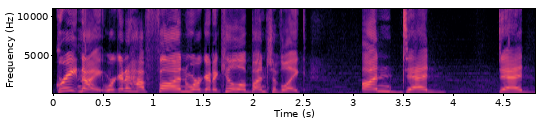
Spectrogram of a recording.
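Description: A woman's voice: high voice, moderate pace, a bit bright, faint music behind. A woman role-playing her game character in casual, improvised dialogue, chatty, upbeat and informal.

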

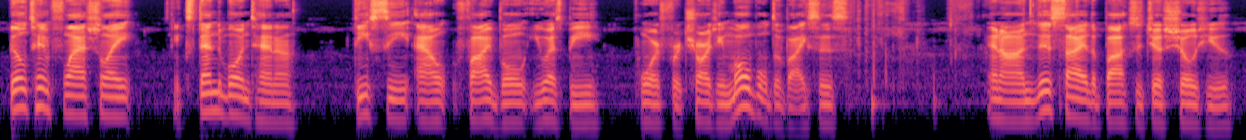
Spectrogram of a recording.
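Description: A man giving a casual unboxing and review narration in a halting, methodical way, in short phrases. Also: medium pitch, fairly bright tone, no echo. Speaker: product reviewer.

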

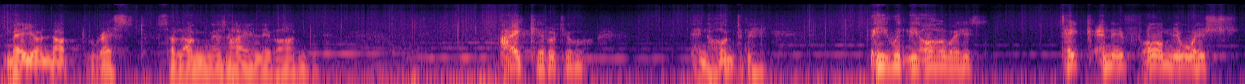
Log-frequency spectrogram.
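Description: A man's voice: mid-range voice, expressive. An actor playing a tormented, passionate romantic man in theatrical, anguished 1940s radio drama style. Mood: raging grief. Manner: anguished, theatrical, slow declamation. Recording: old radio recording with music.

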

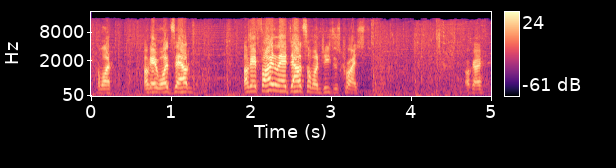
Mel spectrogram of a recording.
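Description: A man's voice: sits high, a little fast, pushed and bright, faint music behind. A man voicing a brash, bossy, foul-mouthed hedgehog antihero while bantering over a video game. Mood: excited, mocking. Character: cocky, foul-mouthed hedgehog Shadow, parody of the brooding antihero. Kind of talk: gaming commentary with role-played banter.

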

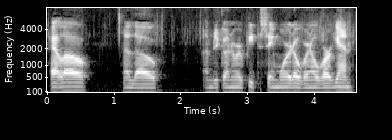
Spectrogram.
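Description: A man's voice: lowish voice, monotone, normal speed. A teenage boy vlogging from his bedroom to a webcam, chatty and self-amused, thinking aloud as he goes. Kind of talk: casual rambling vlog. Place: small bedroom, indoors. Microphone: webcam at arm's length. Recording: noisy home webcam recording.

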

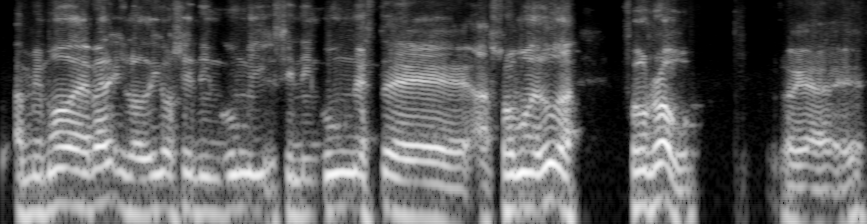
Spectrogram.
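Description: A Puerto Rican man in his sixties talks over a laptop webcam from a small room. He is earnest and halting, filling his pauses with little sounds, at a plain middle pitch. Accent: Puerto Rican Spanish. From Puerto Rico. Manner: earnest, with many pauses and fillers. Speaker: guest caller. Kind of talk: online video call talk. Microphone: laptop webcam on video call.

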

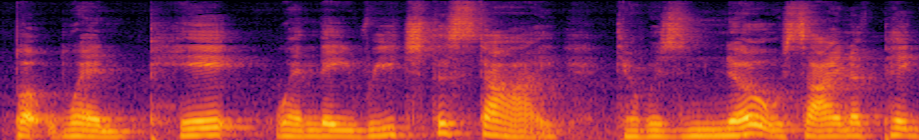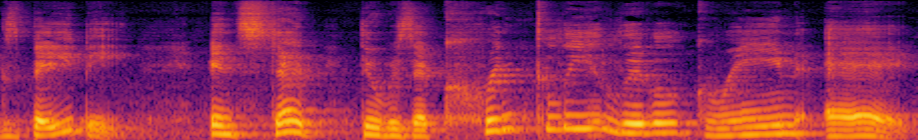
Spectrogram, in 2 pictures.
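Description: Slow, expressive woman reading a storybook. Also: fairly low pitch. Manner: expressive, deliberate. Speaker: storytime reader, school staff. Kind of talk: children's picture book read-aloud.

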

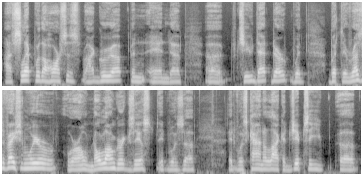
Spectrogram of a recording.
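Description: Older veteran telling stories, halting. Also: male voice, on the high side, steady tone, mellow. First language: Comanche. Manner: halting, plain-spoken storyteller. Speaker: guest, veteran. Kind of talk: reminiscing interview talk. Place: small podcast studio. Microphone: studio mic on stand, headphones.

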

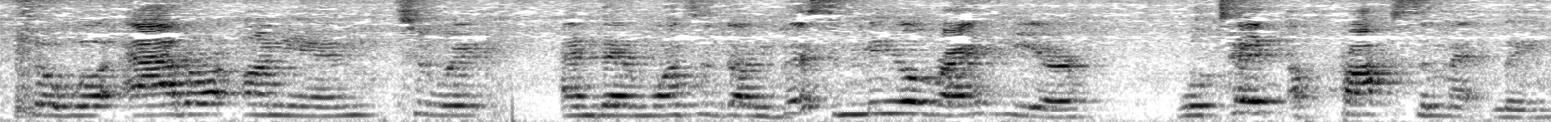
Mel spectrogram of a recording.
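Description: A middle-aged woman with a fairly high voice talks through a home cooking demo step by step. She is recorded from across a roomy, echoing kitchen by a distant camera. A loud hiss and a sizzling skillet run under her voice. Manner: chatty, narrates each cooking step. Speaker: home cooking show host.

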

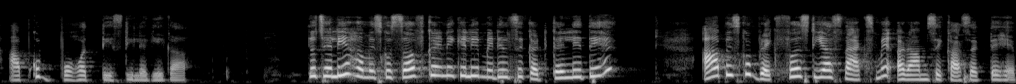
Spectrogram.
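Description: High, lively woman cooking host. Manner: friendly, instructive, repeats steps clearly. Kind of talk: step-by-step recipe voice-over.

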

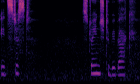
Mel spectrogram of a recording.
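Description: High-voiced, determined teenage girl. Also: level tone, slow, a little mellow, slight background noise. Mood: tender, subdued. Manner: earnest, emotional. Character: determined teenage girl, protective big sister. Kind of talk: dramatic video game acting. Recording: game soundtrack music behind.

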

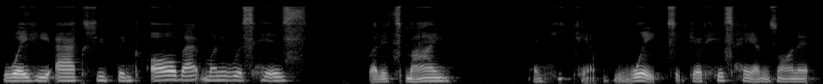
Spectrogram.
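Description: A woman's voice: low-pitched, fairly even intonation, unhurried, dark tone, husky. A woman playing a feisty, blunt great-grandmother of ninety-six in an old-time radio comedy. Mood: grumbling. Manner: blunt, folksy.

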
